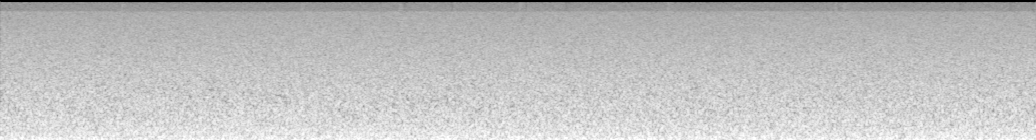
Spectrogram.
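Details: Simulated tinnitus: steady, soft static pink-noise hiss with a fuller low end, for matching noise-like tinnitus.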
